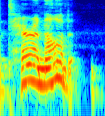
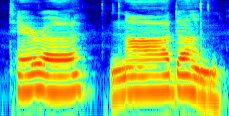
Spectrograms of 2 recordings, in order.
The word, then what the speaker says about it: pteranodon: He recognized it as a pteranodon.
